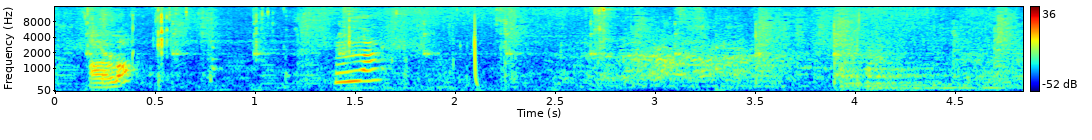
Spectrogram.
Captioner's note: sassy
